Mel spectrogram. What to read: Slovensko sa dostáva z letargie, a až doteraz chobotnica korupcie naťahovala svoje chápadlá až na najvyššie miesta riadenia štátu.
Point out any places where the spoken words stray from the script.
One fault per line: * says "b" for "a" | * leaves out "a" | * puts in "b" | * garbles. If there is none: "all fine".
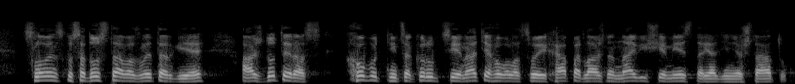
all fine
